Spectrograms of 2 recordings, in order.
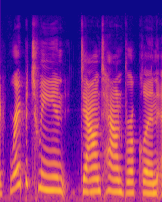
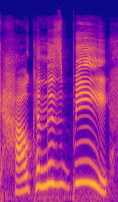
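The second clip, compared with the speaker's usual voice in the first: high, drawn-out wail; dismayed disbelief; 10 semitones higher, much slower than usual. Retold or imitated. Wife hearing husband's shaking voice, dismayed. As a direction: stretch it high, acting out dismay.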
